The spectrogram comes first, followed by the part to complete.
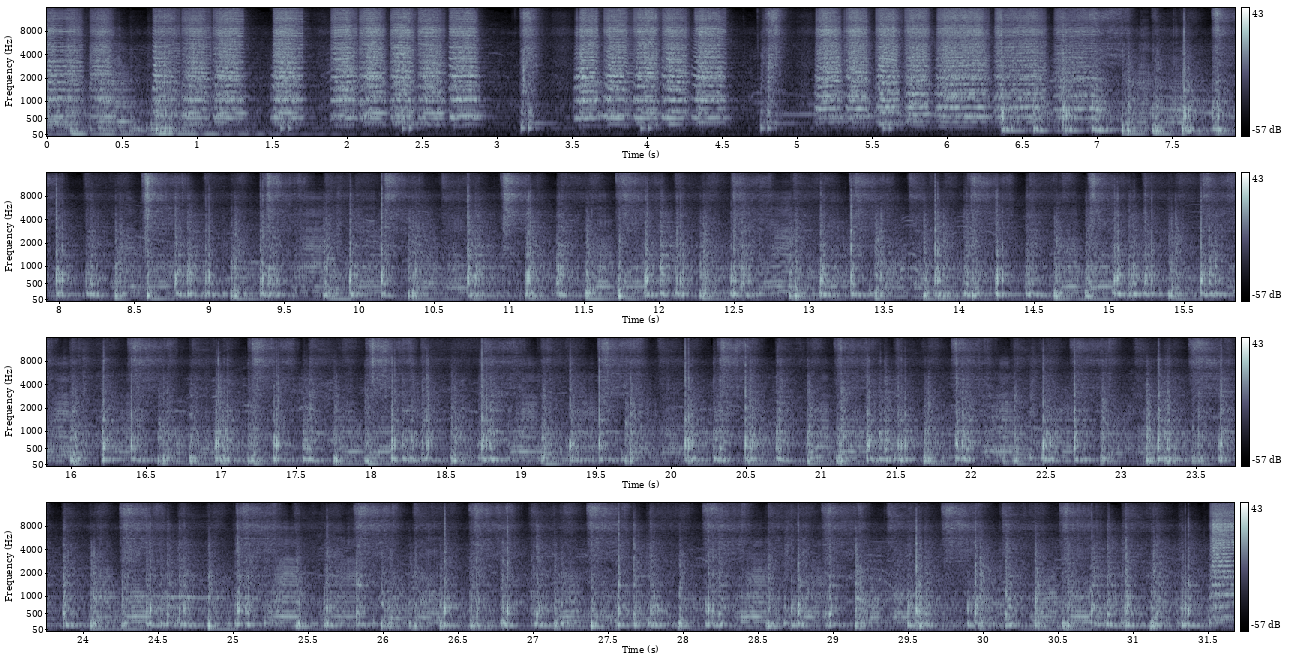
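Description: Marching band playing: brass chords cut by a few short stops in the first several seconds, then a fast, steady drum cadence with snare and bass drums carries through the rest.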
